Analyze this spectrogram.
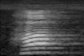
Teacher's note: हा बोलने पे बिल्कुल डायरेक्टली ऐसा लग रहा है कि अंदर से हवा बाहर जा रही है और कुछ नहीं हो रहा है।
